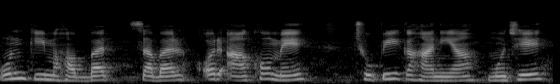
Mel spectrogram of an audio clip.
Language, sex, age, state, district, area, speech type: Urdu, female, 30-45, Uttar Pradesh, Ghaziabad, urban, spontaneous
